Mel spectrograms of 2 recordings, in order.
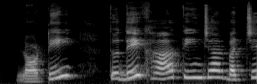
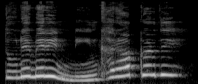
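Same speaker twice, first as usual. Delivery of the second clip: mock complaint; 7 semitones higher than usual. Annoyed at being woken.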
